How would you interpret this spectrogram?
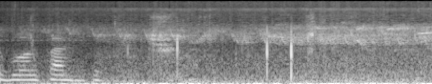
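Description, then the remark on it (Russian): Birds singing outdoors, with a few sharp, high chirps and short whistled notes over a steady high-pitched drone. A brief low, voice-like murmur sounds at the very start. “Когда мы проснулись, то услышали пение птиц.”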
